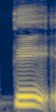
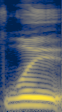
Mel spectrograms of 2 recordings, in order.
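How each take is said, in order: First: ती with a light, ordinary Urdu t; ती as a plain dental t, not emphatic; thin t. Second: ती with a heavy, emphatic Arabic t; dark, full ती; full-mouthed t. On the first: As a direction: keep ती thin, without filling the mouth. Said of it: "ती नहीं पढ़ेंगे". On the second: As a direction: say ती thick, tongue back raised. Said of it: "ती पुर पढ़ेंगे". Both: Shown as a demonstration.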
